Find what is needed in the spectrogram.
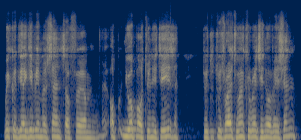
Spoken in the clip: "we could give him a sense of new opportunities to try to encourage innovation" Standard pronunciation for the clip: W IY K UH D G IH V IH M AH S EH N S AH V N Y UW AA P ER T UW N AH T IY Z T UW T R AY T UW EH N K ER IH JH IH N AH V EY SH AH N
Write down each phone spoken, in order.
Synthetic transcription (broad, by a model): W IY K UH D G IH V IH M AH S EH N S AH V N Y UW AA P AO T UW N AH T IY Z T UW T R AY T UW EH K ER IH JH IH N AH V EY SH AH N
